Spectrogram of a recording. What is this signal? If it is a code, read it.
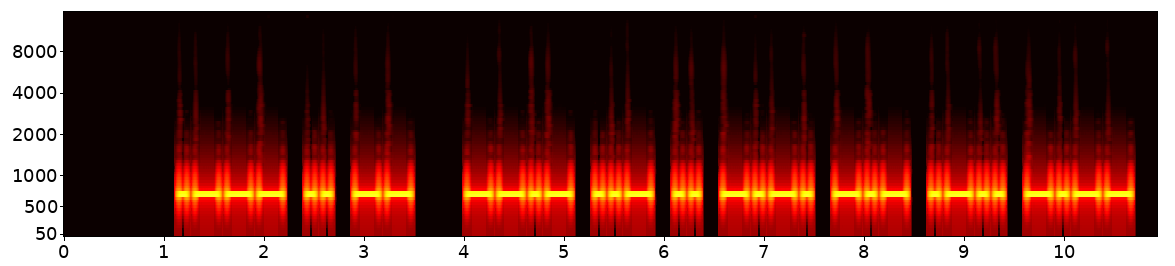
Morse code, heard as a keyed tone, about 15 wpm, 700 Hz. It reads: JIM QUICKLY
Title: Pangram Challenge v2 - 15wpm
